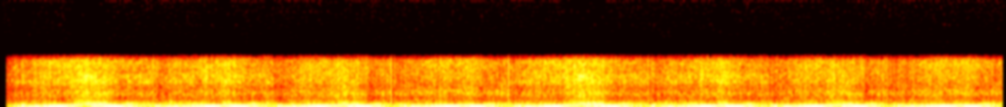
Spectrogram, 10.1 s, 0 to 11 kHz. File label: Wrangler Unlimited 4.0L Swept Side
